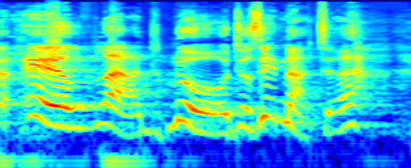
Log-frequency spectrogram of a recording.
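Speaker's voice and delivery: very loud, very slow put-on Yorkshire accent. Retelling a reply to an Australia Day official, Yorkshire accent. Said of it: "In my best Yorkshire accent".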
